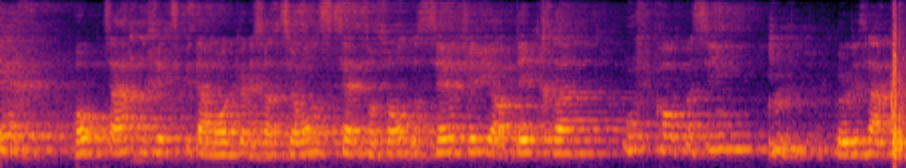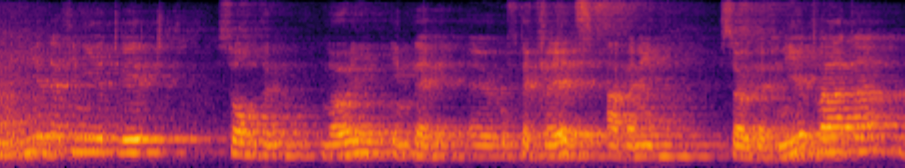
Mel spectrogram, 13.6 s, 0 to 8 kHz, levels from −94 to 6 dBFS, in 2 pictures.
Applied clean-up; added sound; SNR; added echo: none; Door / Car; 14 dB; reverberation time 1.2 s.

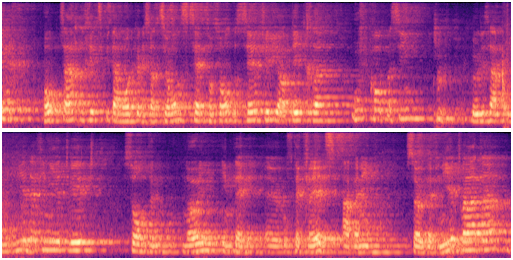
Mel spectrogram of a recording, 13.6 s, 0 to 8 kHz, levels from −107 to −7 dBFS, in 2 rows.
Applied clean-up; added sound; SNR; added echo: neural separator model SepFormer DNS4.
